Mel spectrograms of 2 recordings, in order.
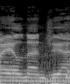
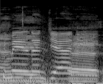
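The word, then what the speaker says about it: Kumail Nanjiani: And then Dave's obsessed with, how do we say his name, Kamal? – Kamal Nanjiani. – Kamal Nanjiani.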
